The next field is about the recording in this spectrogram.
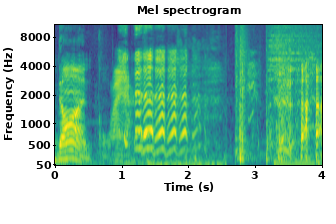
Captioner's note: laughs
